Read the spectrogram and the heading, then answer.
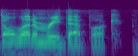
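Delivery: whispered, in a character voice. Pulling Aramil aside away from his bodyguard: whispering in character. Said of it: "whisper in your ear".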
